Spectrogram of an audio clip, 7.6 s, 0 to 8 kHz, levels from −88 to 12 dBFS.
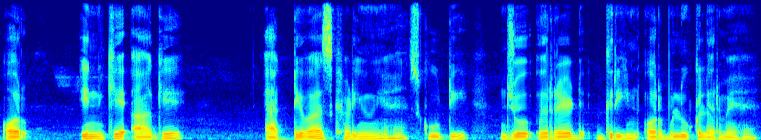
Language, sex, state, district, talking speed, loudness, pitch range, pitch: Hindi, male, Gujarat, Valsad, 125 wpm, -21 LUFS, 105-115 Hz, 105 Hz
